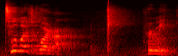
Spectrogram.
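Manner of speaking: usual speaking voice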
